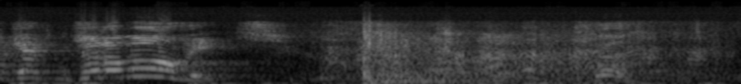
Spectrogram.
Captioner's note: door slamming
